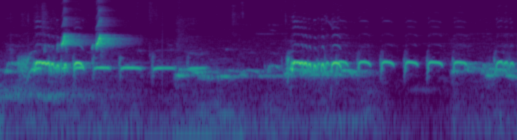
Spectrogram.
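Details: Female zebra dove calling the male: two harsh high chirps from another bird, then a stuttering coo trill, and a second phrase of bright notes slowing into evenly spaced separate pulses.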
